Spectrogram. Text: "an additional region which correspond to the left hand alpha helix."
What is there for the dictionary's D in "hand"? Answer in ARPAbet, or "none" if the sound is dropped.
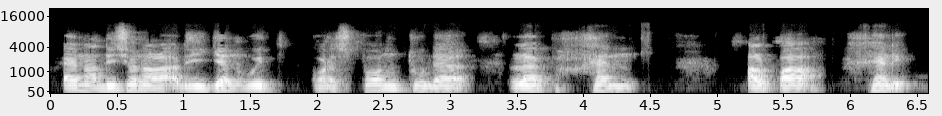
none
